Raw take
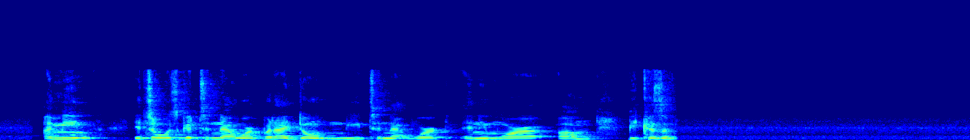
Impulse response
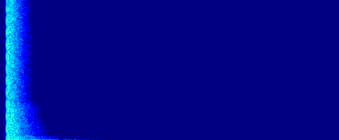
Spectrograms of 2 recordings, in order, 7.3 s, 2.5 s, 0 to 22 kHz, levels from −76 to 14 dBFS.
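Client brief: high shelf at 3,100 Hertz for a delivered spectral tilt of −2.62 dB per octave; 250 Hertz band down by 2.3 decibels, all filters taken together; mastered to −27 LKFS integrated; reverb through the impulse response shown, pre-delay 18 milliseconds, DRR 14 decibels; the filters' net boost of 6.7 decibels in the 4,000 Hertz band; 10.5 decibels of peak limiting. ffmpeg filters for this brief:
-filter_complex "[0:a]equalizer=frequency=250:width_type=o:gain=-4,highshelf=frequency=3100:gain=7,equalizer=frequency=4000:width_type=o:gain=4,alimiter=level_in=1.5dB:limit=-24dB:level=0:latency=1,volume=-1.5dB,asplit=2[link_01][link_02];[1:a]atrim=start_sample=2205,adelay=18[link_03];[link_02][link_03]afir=irnorm=-1:irlink=0,volume=-23dB[link_04];[link_01][link_04]amix=inputs=2:normalize=0,volume=9dB"

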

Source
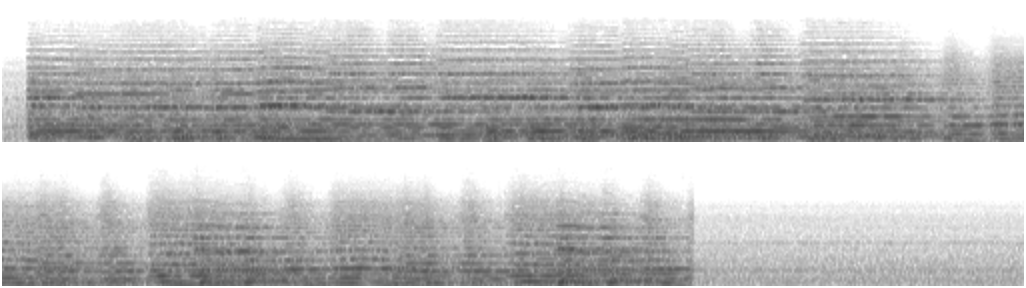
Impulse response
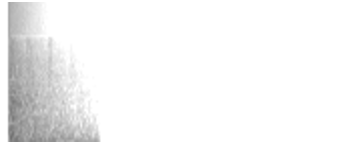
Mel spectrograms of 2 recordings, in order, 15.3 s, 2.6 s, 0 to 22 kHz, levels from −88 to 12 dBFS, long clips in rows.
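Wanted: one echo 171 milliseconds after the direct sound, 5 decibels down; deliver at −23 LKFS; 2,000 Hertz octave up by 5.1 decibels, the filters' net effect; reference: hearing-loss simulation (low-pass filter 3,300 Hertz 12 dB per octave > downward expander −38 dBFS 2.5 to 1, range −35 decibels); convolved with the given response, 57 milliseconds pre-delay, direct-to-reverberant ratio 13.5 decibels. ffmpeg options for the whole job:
-filter_complex "[0:a]equalizer=frequency=2000:width_type=o:gain=7,aecho=1:1:171:0.562,asplit=2[link_01][link_02];[1:a]atrim=start_sample=2205,adelay=57[link_03];[link_02][link_03]afir=irnorm=-1:irlink=0,volume=-24.5dB[link_04];[link_01][link_04]amix=inputs=2:normalize=0,lowpass=3300,agate=range=-35dB:threshold=-38dB:ratio=2.5,volume=-0.5dB"

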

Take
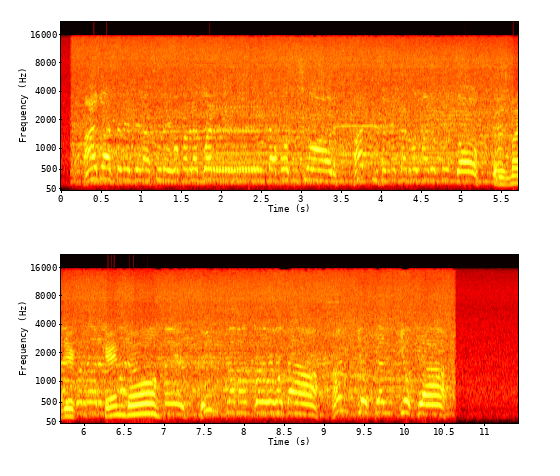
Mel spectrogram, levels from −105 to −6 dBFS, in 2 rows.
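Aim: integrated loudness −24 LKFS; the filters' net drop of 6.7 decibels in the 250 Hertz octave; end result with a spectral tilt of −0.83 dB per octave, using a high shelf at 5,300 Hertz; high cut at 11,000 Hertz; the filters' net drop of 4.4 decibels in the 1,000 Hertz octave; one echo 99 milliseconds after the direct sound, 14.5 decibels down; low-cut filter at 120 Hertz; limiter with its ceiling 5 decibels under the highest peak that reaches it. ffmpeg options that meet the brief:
ffmpeg -i in.wav -af "highpass=120,lowpass=11000,equalizer=frequency=250:width_type=o:gain=-8.5,equalizer=frequency=1000:width_type=o:gain=-5,highshelf=frequency=5300:gain=-8.5,alimiter=limit=-20dB:level=0:latency=1,aecho=1:1:99:0.188,volume=6dB" out.wav

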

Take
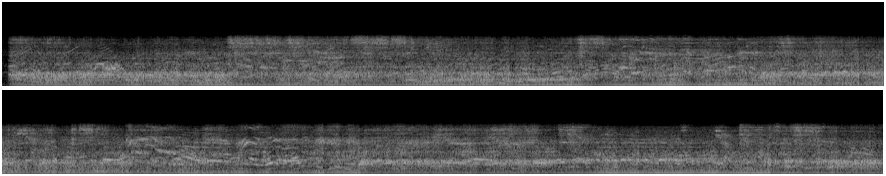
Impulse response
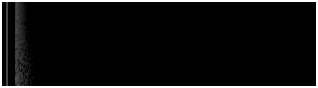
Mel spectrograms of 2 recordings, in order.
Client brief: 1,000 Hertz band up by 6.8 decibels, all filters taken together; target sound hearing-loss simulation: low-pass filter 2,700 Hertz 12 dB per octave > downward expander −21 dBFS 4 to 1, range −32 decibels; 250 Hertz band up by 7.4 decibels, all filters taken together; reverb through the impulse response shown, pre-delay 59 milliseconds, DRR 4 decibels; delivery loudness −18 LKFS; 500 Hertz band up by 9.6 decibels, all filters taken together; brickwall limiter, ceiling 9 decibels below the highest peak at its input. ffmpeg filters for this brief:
-filter_complex "[0:a]equalizer=frequency=250:width_type=o:gain=6,equalizer=frequency=500:width_type=o:gain=9,equalizer=frequency=1000:width_type=o:gain=5,alimiter=limit=-17.5dB:level=0:latency=1,asplit=2[link_01][link_02];[1:a]atrim=start_sample=2205,adelay=59[link_03];[link_02][link_03]afir=irnorm=-1:irlink=0,volume=-6dB[link_04];[link_01][link_04]amix=inputs=2:normalize=0,lowpass=2700,agate=range=-32dB:threshold=-21dB:ratio=4,volume=7.5dB"

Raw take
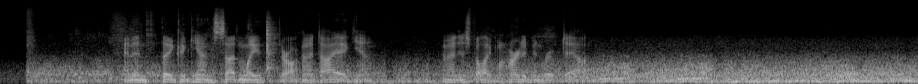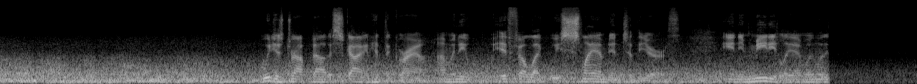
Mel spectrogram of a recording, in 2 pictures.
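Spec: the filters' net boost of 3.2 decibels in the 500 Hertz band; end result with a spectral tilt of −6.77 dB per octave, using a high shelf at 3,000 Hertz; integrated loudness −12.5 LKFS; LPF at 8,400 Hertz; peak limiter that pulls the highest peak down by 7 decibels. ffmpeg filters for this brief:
ffmpeg -i in.wav -af "lowpass=8400,equalizer=frequency=500:width_type=o:gain=4,highshelf=frequency=3000:gain=-5.5,volume=12.5dB,alimiter=limit=-1dB:level=0:latency=1" out.wav

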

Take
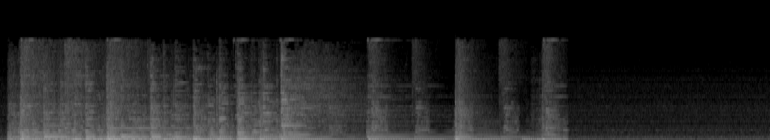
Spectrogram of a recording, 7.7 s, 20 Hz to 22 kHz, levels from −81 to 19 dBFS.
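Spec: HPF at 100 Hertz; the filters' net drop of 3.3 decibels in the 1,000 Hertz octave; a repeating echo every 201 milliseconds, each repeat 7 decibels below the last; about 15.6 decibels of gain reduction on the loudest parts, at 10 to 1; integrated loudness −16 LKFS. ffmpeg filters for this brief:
ffmpeg -i in.wav -af "highpass=100,equalizer=frequency=1000:width_type=o:gain=-5,acompressor=threshold=-36dB:ratio=10,aecho=1:1:201|402|603|804|1005:0.447|0.201|0.0905|0.0407|0.0183,volume=23.5dB" out.wav

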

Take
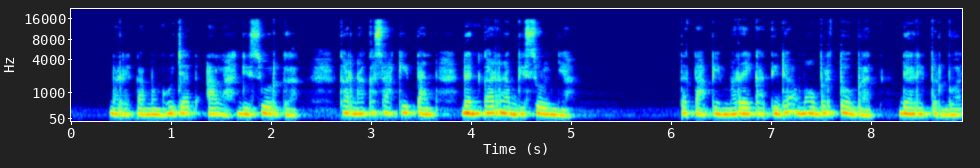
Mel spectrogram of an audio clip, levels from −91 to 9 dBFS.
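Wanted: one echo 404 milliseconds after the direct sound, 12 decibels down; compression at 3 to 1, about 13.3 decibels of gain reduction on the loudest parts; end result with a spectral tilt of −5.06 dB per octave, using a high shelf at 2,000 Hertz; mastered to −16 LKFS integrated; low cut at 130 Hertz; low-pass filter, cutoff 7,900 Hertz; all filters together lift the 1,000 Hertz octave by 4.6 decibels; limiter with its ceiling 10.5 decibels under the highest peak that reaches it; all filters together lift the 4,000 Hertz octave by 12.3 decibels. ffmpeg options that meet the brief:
ffmpeg -i in.wav -af "highpass=130,lowpass=7900,equalizer=frequency=1000:width_type=o:gain=3.5,highshelf=frequency=2000:gain=7.5,equalizer=frequency=4000:width_type=o:gain=8.5,acompressor=threshold=-34dB:ratio=3,alimiter=level_in=4dB:limit=-24dB:level=0:latency=1,volume=-4dB,aecho=1:1:404:0.251,volume=21dB" out.wav

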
